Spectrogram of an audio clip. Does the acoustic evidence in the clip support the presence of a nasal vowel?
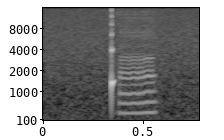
yes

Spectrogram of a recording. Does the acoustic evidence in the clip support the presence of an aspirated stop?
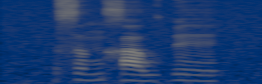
no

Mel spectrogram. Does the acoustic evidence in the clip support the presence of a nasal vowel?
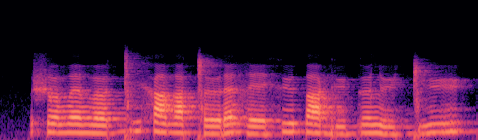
no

